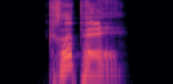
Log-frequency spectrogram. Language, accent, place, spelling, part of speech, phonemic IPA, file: German, Germany, Berlin, Krüppel, noun, /ˈkʁʏpəl/, De-Krüppel.ogg
- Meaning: cripple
